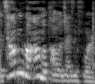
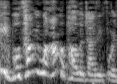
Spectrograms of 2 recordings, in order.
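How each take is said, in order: First: Said in the usual way. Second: Louder and higher, demanding an answer; insist, voice up in frustration; heated demand to know why; exasperated demand. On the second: Retold or imitated. Demanding explanation.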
